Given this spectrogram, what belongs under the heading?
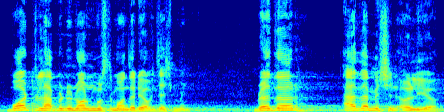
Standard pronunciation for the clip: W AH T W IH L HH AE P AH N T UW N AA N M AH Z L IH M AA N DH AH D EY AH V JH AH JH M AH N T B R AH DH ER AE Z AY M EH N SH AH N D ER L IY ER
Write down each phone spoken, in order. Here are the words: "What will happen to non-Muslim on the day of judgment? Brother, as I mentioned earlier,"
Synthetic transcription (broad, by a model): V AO T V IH L HH AE P AH N T UW N AA N M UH S L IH M AA N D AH D EY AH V JH AH JH M AH N T B R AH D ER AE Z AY M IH SH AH N ER L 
